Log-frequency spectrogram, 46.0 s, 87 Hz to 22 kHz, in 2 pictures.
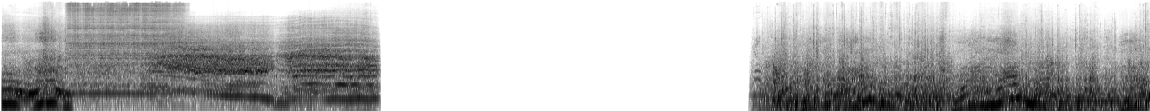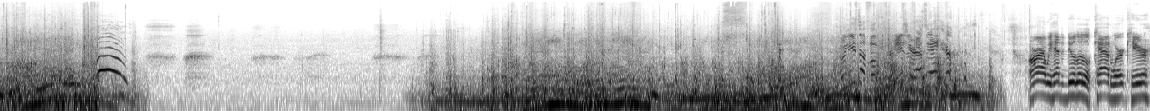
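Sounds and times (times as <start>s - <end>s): engine revving: 0.0s - 7.6s, 15.1s - 25.0s, 31.2s - 43.0s
tyres spinning: 1.0s - 3.8s, 15.1s - 26.0s, 31.2s - 43.2s.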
